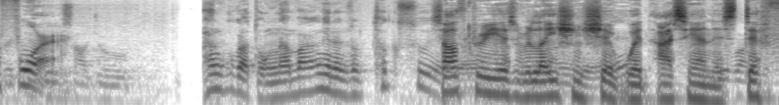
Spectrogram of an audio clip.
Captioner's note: Korean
